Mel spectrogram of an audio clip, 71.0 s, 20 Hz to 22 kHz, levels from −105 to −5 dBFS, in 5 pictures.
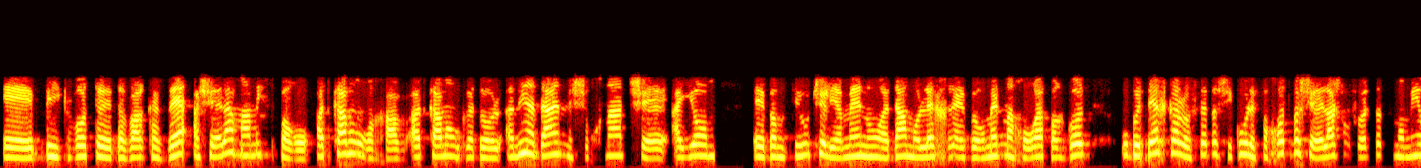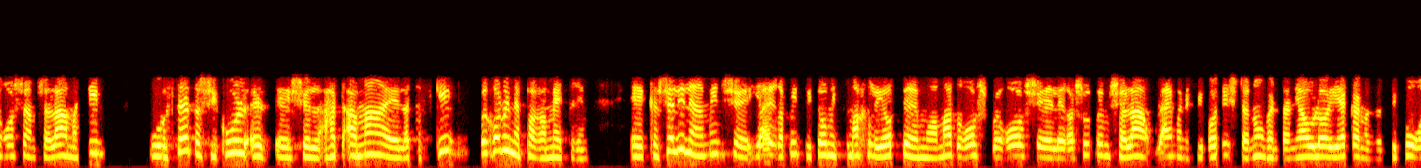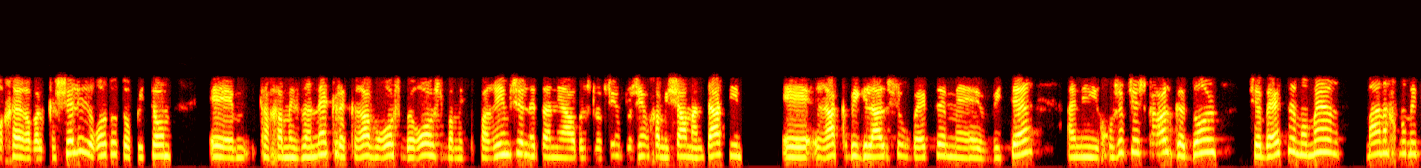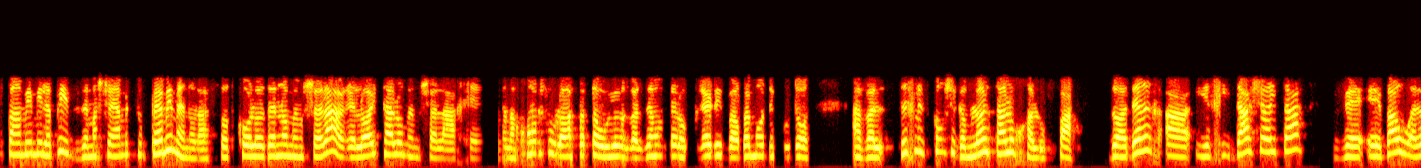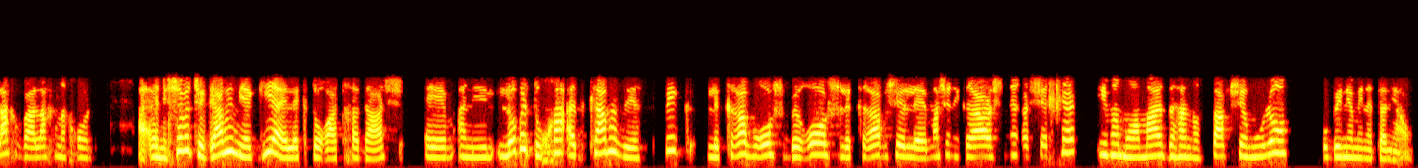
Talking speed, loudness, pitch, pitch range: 160 wpm, -21 LUFS, 225 Hz, 205-255 Hz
